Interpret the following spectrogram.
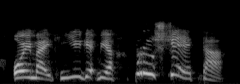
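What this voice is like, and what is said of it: Put-on Australian accent. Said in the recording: “your Australian accent is so good ... How do you sound so Australian?”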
